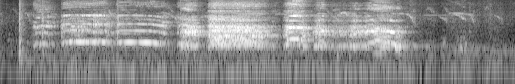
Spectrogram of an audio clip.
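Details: Native Kokok Balenggek cock of Solok, West Sumatra, whose crow rises and falls in stages. A bright harmonic crow runs through several joined sections over about four seconds, with a faint second bird crowing quietly near the end.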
